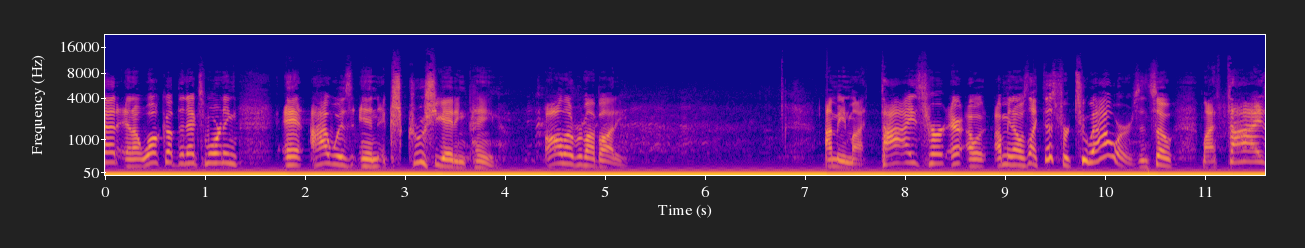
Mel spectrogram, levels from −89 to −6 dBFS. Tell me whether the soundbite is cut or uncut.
uncut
